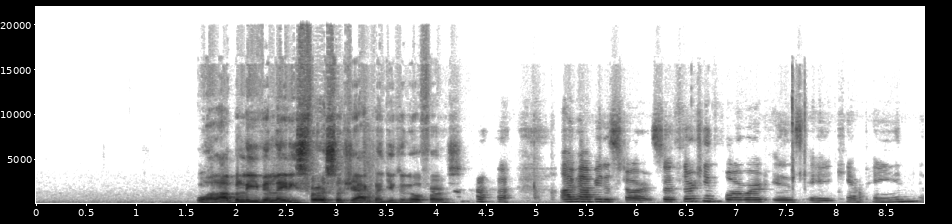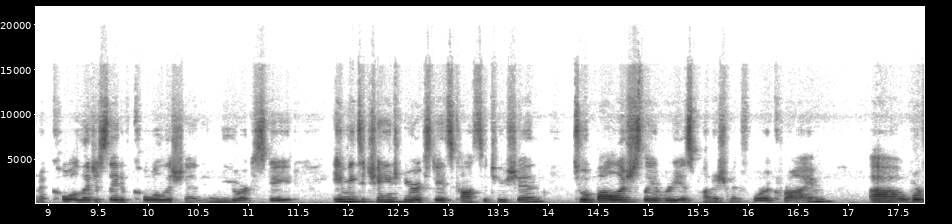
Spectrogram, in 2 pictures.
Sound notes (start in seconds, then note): 4.6 laughing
